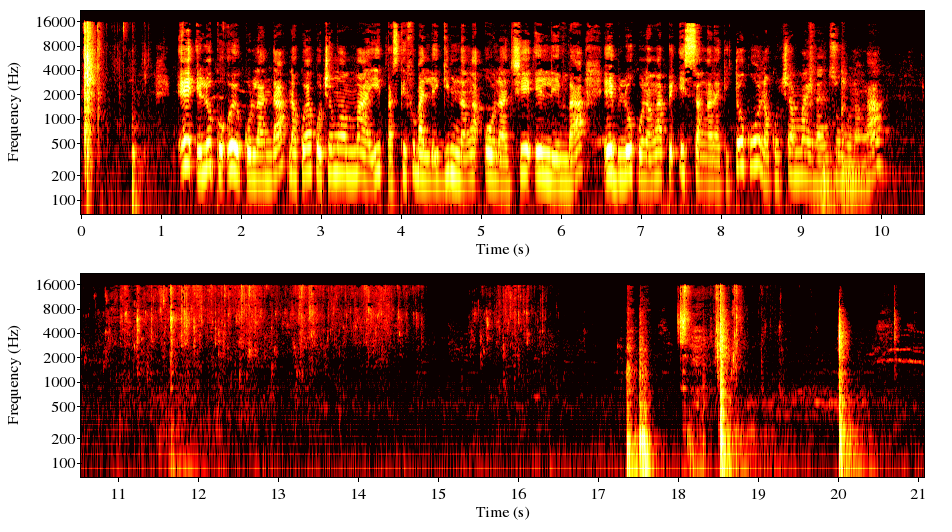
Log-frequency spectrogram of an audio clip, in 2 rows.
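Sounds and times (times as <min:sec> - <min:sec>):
water pouring into a pot: 0:10.6 - 0:16.6.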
